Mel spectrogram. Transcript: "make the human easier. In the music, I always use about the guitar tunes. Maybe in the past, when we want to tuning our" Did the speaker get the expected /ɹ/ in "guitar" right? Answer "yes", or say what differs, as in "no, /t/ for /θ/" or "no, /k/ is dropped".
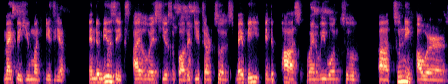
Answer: no, /l/ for /ɹ/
